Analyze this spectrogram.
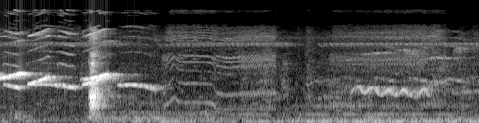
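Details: Black-throated laughingthrush in Vietnam, recorded to stimulate other birds to sing, gives a song of clear, varied whistled phrases, some sliding and warbling, with a sharp burst near the start and a faint room hum behind.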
